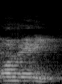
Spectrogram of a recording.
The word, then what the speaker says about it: honorary: जैसे एक वर्ड लिया मैंने ऑनरेरी, एक वर्ड और लिख रहा हूं यहाँ पे HONORARY, ठीक है। ये भी देखो एच साइलेंट रहेगा, फिर ओ आ जाएगा,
